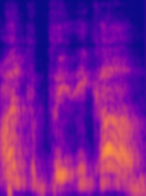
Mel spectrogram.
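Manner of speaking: steady, calm, otherworldly magic voice. Insisting in character to the party that you are calm: booming magically amplified voice. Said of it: "using thaumaturgy to make my voice boom out".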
